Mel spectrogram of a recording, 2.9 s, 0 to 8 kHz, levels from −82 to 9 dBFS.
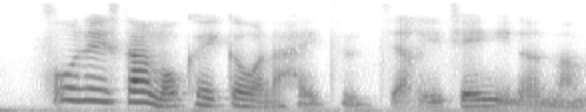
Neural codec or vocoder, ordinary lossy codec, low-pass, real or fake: codec, 24 kHz, 0.9 kbps, WavTokenizer, large speech release; none; 7.2 kHz; fake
